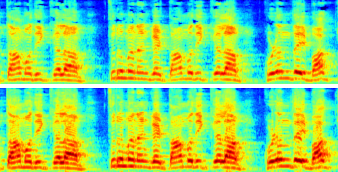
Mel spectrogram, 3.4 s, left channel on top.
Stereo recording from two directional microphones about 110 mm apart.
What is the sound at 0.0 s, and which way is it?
A man's voice, 10° right (ahead or behind).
